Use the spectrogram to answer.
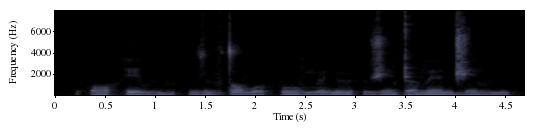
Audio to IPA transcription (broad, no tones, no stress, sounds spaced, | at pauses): f ɔ h e β ʉ v | n z ʉ v t ɔ v o h o v m ø n ø h ʉ ʒ e v ʈ œ v ɛ n d͡ʒ e v ʉ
